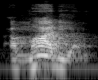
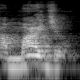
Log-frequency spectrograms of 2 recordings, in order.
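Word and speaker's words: Imadyam: Amadium. Not amidium. I used to say the same thing when I first started. I'm like, when I first learned how to say it the proper way, I'm like, hold on. I thought it says amidium. It's not amidium, but you know, black people.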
